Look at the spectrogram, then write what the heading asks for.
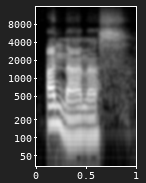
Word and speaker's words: ananas: call them something else the stress has to be on the second to last syllable ananas but here it's on us how do you say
